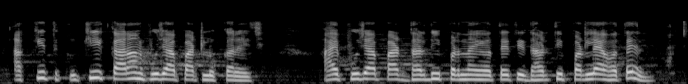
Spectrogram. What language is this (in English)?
Maithili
